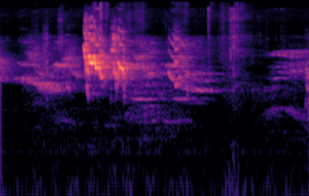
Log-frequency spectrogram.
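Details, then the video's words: Budgerigars, or parakeets, singing as pets. Quick warbled chirps and a loud squawky burst, followed by softer twittering and a rising whistle. "Budgies singing | parakeet chirping sounds"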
